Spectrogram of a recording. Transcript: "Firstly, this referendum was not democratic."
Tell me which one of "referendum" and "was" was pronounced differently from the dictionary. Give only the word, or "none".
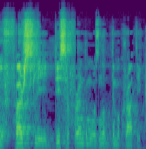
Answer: none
